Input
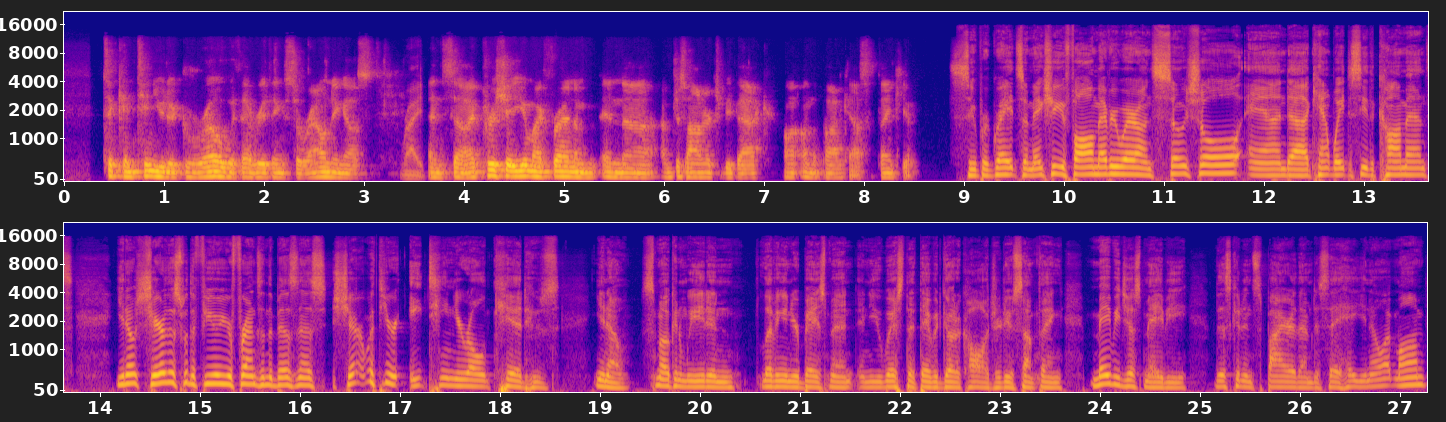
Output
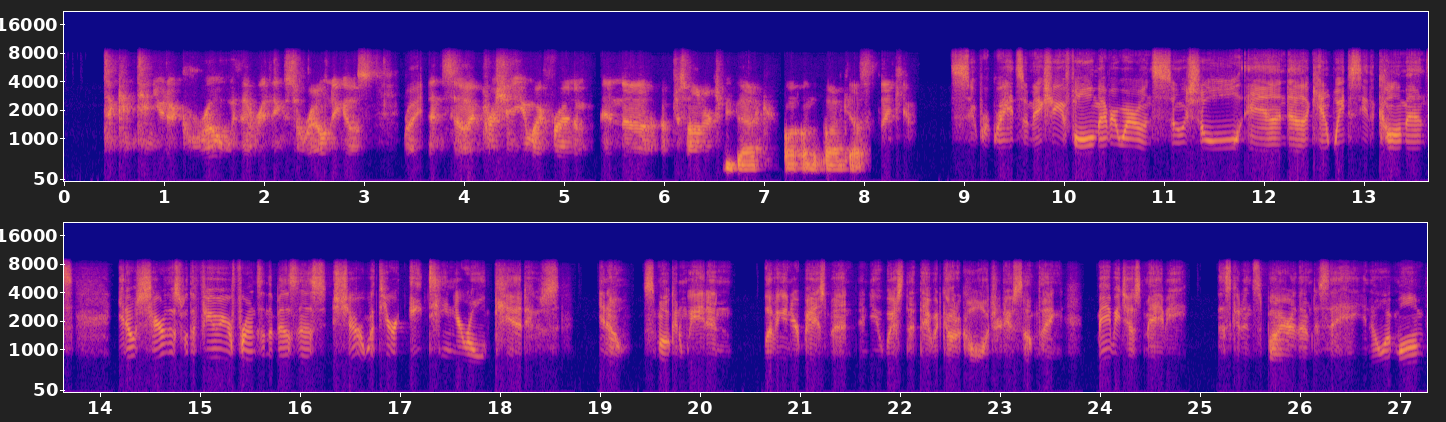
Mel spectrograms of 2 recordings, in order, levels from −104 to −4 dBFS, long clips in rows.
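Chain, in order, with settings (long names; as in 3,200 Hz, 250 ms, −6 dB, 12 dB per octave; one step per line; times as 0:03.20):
Butterworth high-pass 840 Hz 96 dB per octave, from 0:06.59 290 Hz, from 0:08.06 1,000 Hz
noise gate −52 dBFS, range −49 dB
downward compressor 8 to 1, threshold −32 dBFS, peak gain reduction 10 dB
level +4 dB
G.722 64 kbit/s 16,000 Hz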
